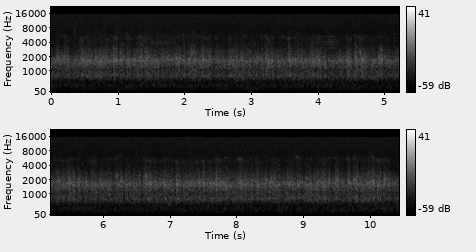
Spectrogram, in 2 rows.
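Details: Wood frogs in a mating ball in a vernal pool east of Town Park, Old Saybrook, Connecticut, 13 March 2013: dense chorus of rapid, duck-like clucking croaks.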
